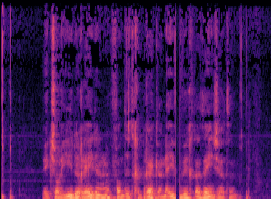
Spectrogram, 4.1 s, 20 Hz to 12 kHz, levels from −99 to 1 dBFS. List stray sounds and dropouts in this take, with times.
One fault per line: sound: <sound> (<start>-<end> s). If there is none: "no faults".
sound: dropout (2.6-2.7 s)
